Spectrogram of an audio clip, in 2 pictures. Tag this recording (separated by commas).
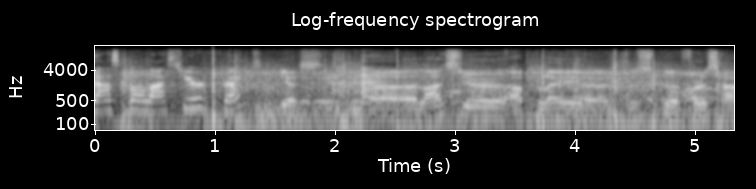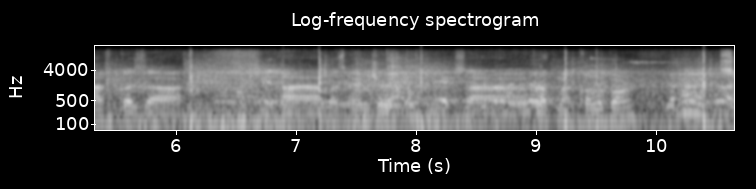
Speech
